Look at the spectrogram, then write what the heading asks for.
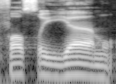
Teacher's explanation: فصیام، صاد کو موٹا ادا کرنا ہے، یا الف مدہ ہے. اچھا، میم کو لمبا نہیں کرنا.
